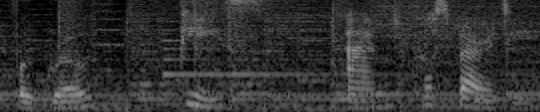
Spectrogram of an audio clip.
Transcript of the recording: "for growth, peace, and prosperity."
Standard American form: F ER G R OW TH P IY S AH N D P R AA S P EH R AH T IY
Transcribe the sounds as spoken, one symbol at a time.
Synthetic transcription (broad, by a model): F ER G R OW TH P IY S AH N P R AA S P EH R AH T IY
